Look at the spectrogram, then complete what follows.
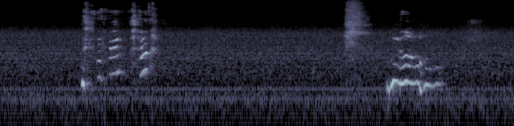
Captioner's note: squeals and laughs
